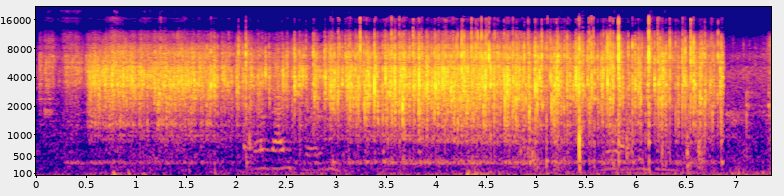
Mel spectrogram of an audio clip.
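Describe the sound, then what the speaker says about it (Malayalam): Mustard seeds dropped into hot oil in a pan with green chilli and cinnamon while cooking chicken curry, giving a steady close sizzle with scattered sharp pops and crackles throughout, tapering off near the end. "അത് നമുക്ക് കടുക് ഇട്ട് കൊടുക്കാം."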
